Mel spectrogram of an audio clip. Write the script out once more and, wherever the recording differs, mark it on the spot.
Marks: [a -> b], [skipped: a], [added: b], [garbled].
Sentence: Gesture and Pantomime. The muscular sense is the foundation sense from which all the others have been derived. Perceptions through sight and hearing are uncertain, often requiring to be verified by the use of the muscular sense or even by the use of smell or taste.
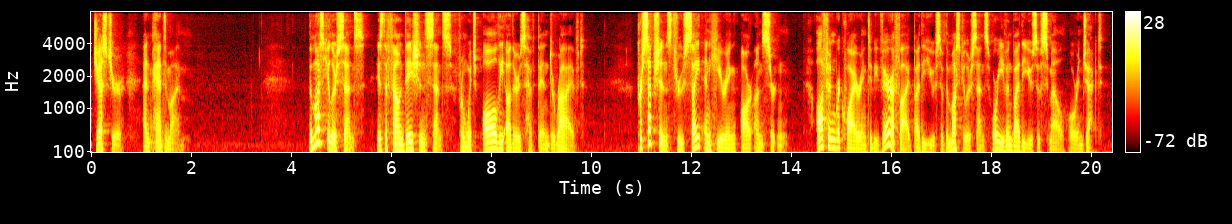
Gesture and Pantomime. The muscular sense is the foundation sense from which all the others have been derived. Perceptions through sight and hearing are uncertain, often requiring to be verified by the use of the muscular sense or even by the use of smell or [taste. -> inject]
